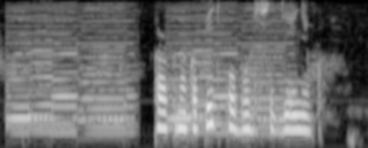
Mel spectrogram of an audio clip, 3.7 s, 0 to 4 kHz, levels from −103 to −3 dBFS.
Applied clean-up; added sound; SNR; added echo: none; Accordion; 8 dB; none.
